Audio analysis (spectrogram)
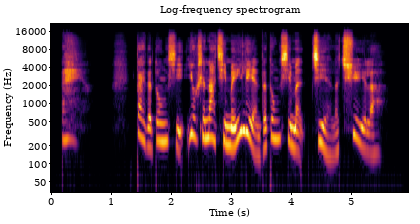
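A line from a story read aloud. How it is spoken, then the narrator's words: Sly, sneering laugh. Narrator (Chinese): 袭人 阴笑道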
